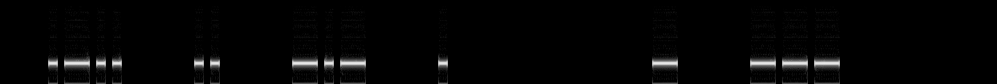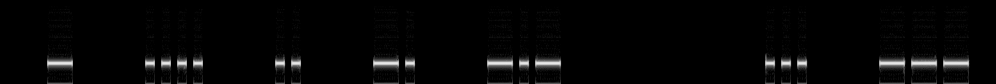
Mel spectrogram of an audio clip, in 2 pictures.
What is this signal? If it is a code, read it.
Morse code, heard as a keyed tone, about 15 wpm, spaced as for 8 wpm, 1000 Hz. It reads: LIKE TO THINK SO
